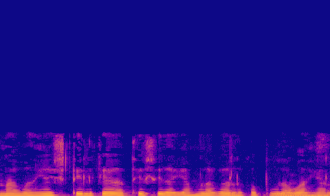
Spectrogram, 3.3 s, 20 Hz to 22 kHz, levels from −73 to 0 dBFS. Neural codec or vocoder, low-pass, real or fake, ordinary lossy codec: none; 7.2 kHz; real; MP3, 32 kbps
